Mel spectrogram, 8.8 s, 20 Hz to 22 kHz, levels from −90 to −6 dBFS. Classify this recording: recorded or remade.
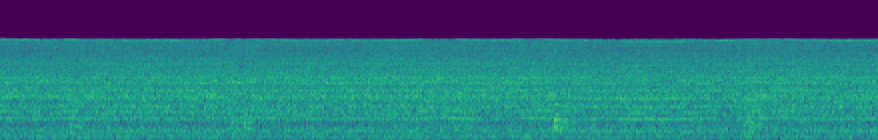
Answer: recorded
